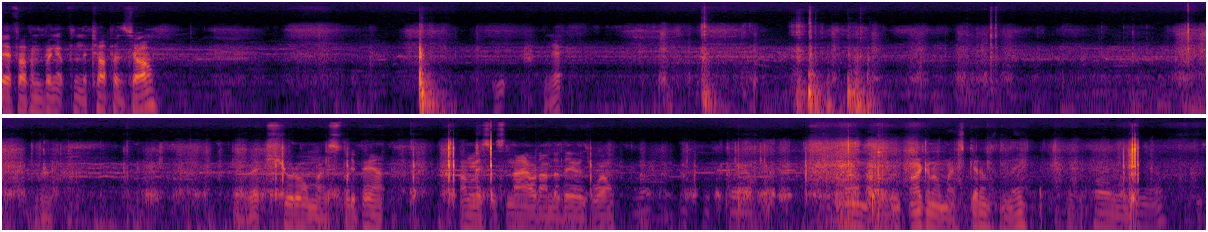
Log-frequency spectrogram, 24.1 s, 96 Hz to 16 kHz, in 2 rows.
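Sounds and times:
wall sheet creaking and scraping: 18.4 - 23.7.

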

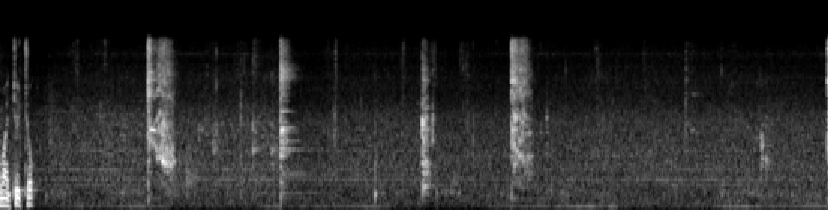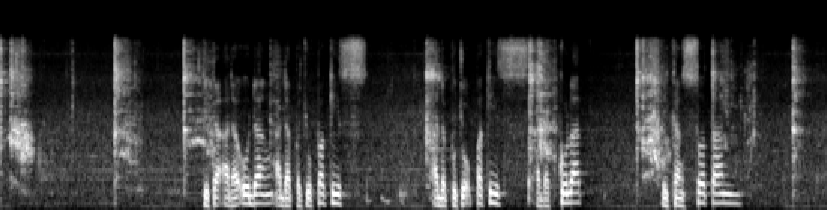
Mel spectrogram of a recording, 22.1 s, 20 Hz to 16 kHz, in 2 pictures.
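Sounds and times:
faint steady hum: 0.0 - 22.0
metal spatula scraping wok: 2.0 - 2.4, 6.8 - 7.2, 11.0 - 11.6, 18.1 - 18.6, 19.5 - 20.0, 20.6 - 22.0.

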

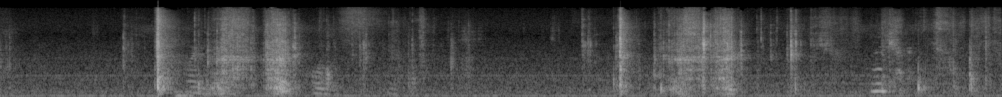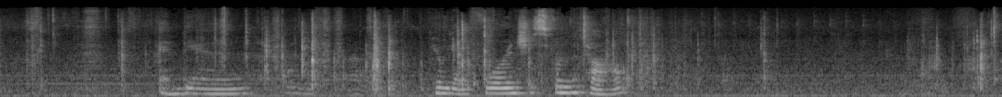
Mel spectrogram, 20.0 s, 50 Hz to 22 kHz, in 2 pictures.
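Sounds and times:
paper cards rustling: 1.2 - 4.8, 5.5 - 20.0.

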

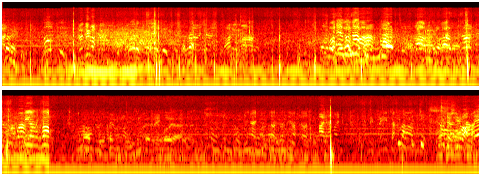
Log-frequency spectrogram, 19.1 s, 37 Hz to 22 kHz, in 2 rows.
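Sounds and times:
people shouting and calling: 0.0 - 5.2, 5.9 - 10.5
steady low hum: 0.0 - 19.0.

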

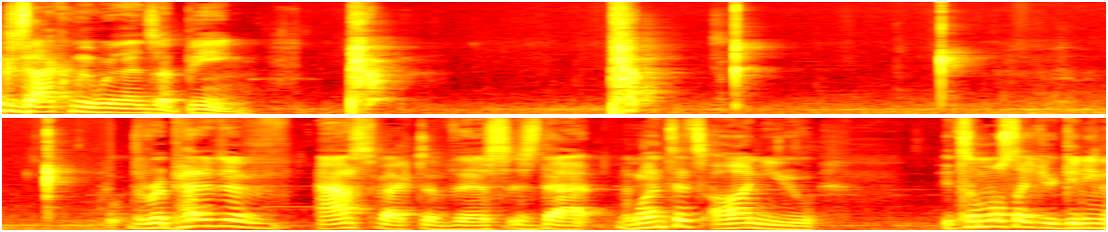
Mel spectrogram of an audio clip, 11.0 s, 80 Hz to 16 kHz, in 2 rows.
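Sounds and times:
finger snaps: 3.6 - 3.9, 4.6 - 5.0, 5.6 - 6.0.

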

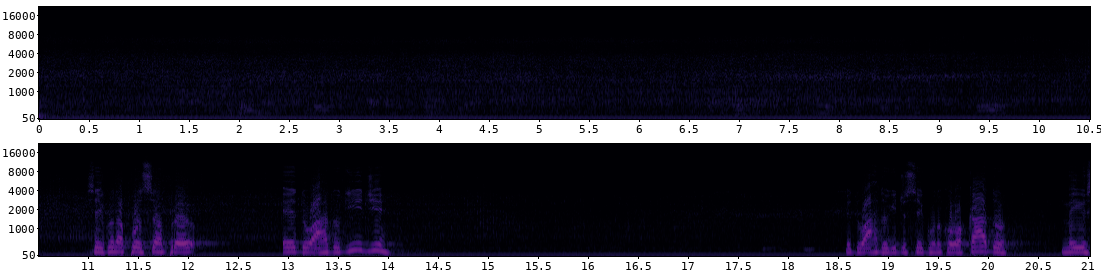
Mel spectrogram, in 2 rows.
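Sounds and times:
distant kart engines racing: 0.0 - 21.0.

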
